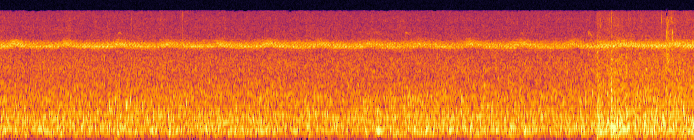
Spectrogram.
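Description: A stream flowing over rocks, with insects buzzing on one steady high-pitched note. A few faint clicks near the end.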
